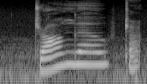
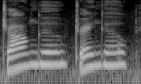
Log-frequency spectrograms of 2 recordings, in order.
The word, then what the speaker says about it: Drongo: Now, this episode is called, I think it's called The Call of the Drongo. I hope I'm pronouncing that right.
